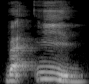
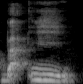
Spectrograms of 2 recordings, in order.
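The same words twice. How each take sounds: First: No consonant comes between the two vowels. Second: A glottal stop comes between the vowels. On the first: "if you didn't have a ayn here" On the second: "if there was a stop"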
